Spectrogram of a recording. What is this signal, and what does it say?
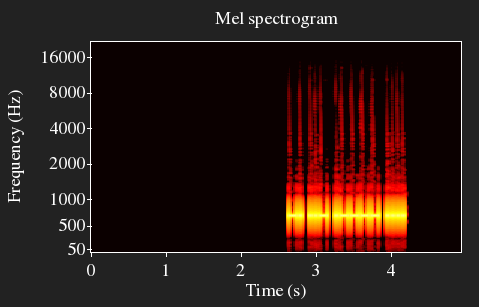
Morse code, heard as a keyed tone, about 36 wpm, 700 Hz. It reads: NU1H
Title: USA Call Signs - 4 Characters - Repeated 3x - 35wpm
